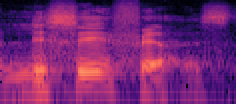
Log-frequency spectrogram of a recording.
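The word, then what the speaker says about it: laissez-faire: transformation and the last one is known as lissefer you call this as let's say fellas it's a french term it's pronounced uh let's say fairs that's how it's a french word now let's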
